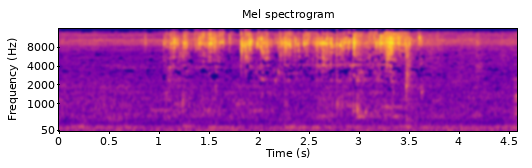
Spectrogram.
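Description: Water pours into a pot of stew.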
